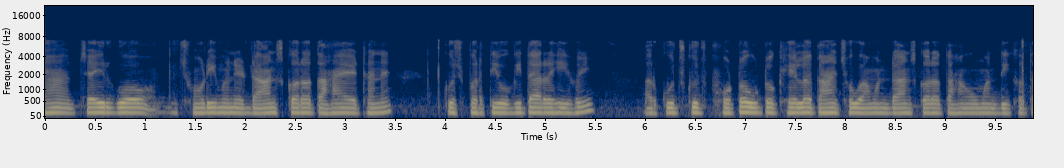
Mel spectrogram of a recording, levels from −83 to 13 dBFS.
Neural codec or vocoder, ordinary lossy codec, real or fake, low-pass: none; Opus, 16 kbps; real; 7.2 kHz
